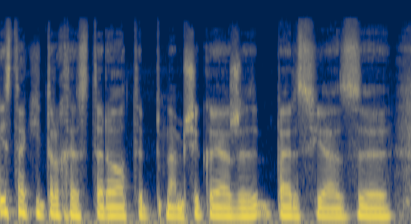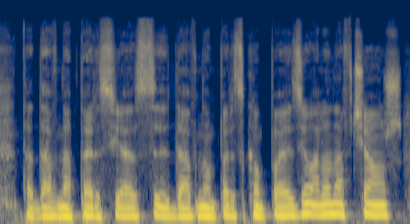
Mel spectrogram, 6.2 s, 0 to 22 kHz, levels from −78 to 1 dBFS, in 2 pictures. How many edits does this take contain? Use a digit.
0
